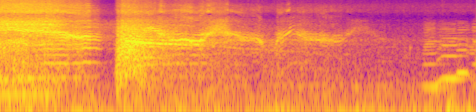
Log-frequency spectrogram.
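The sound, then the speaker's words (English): A startled black cat lets out a loud screech, breaks off briefly, then continues with a wavering, rising-and-falling yowl that gradually fades. “And scaring any black cat who might trot across my path.”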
